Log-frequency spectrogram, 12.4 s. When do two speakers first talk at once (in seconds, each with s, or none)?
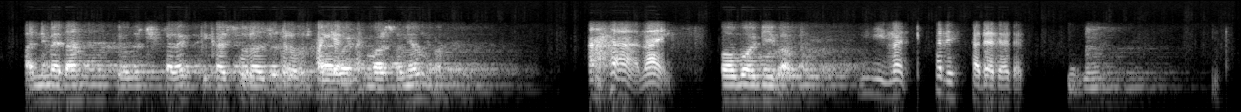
2.4 s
